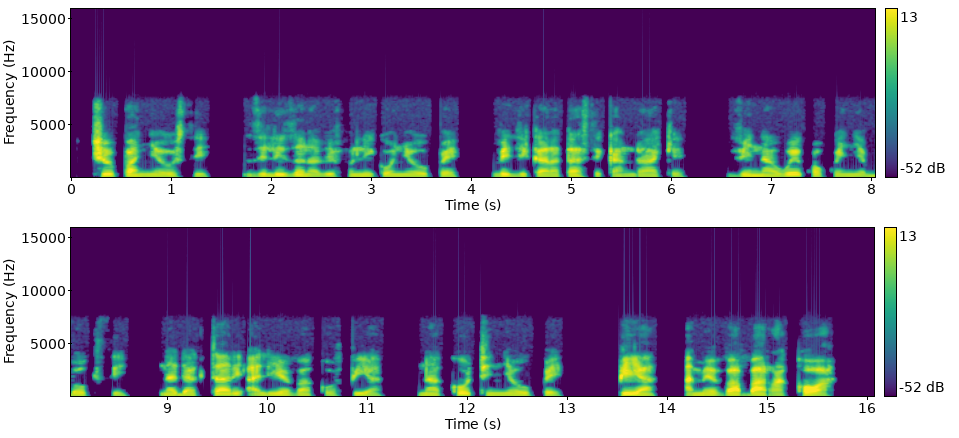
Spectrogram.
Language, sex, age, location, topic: Swahili, male, 18-24, Kisumu, health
